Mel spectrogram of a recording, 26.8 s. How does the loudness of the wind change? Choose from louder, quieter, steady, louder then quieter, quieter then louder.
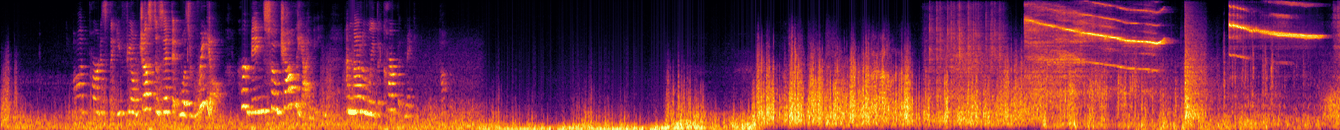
louder then quieter.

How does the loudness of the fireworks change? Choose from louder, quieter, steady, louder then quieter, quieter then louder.
louder.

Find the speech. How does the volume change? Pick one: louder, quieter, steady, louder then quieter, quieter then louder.
louder.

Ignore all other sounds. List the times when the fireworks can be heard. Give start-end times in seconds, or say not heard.
18.4-26.7.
